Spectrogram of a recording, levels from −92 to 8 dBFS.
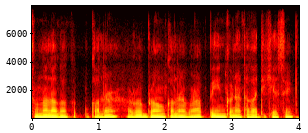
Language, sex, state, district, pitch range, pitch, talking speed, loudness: Nagamese, male, Nagaland, Kohima, 100-110 Hz, 105 Hz, 165 wpm, -15 LUFS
